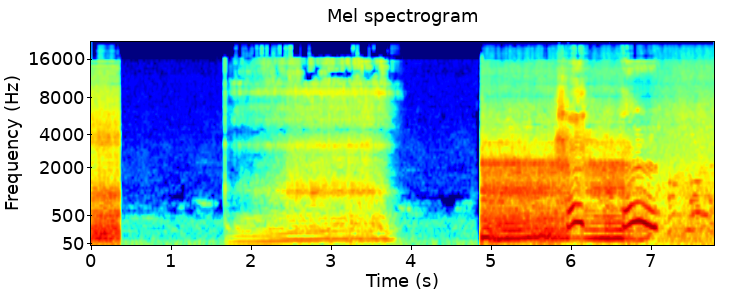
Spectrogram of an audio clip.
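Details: Dad's low, buzzing snore followed by his baby's loud vocal noises and babble in reaction, in a small room; snoring.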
